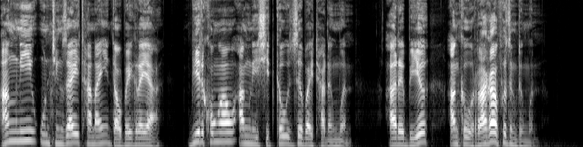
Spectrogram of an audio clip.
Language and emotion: Bodo, angry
